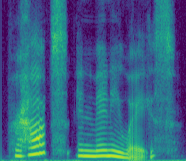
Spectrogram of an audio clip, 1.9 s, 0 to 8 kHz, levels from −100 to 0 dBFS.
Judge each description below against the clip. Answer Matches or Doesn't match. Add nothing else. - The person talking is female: Matches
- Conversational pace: Doesn't match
